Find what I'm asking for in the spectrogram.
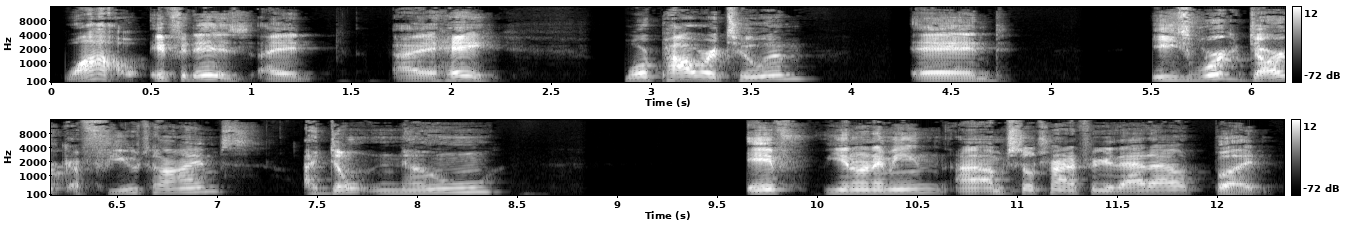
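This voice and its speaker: A man's voice: a little high, fairly bright tone. Casual male podcast co-host. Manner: reads results with offhand swearing. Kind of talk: casual recap chat.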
